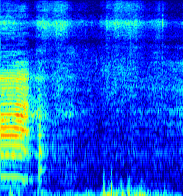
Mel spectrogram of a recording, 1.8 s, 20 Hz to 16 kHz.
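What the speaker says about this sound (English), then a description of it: "There's 1 or 2 cows that'll beller a little bit." Cattle on a farm during corn silage season moo twice near the listener, a long harmonic bellow followed by a shorter lower one, then rumbling low calls and shuffling.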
